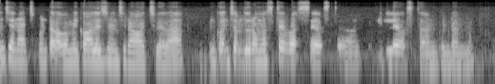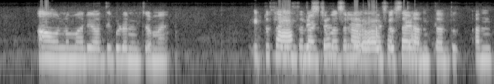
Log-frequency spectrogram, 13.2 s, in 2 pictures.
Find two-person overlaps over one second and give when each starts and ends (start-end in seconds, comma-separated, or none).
10.3-12.4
